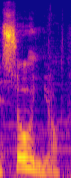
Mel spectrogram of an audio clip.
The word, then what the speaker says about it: sogno: Quando una parola termina in ogna, ogne, ogni e ogno, quella O va pronunciata chiusa. Infatti si direbbe sogno, fogna, ogni, gogna, bisogno,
